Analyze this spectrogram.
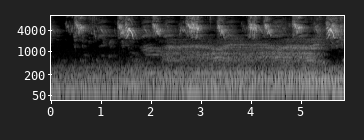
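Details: In the morning a sparrow sings on its nest in India, giving loud high chirps in an even series about every half second, accompanied by a long buzzing drone and faint low rumble.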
